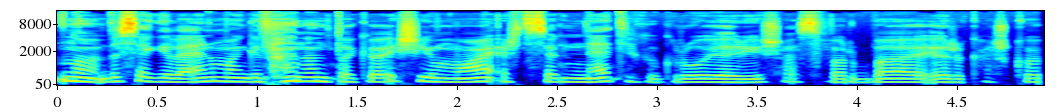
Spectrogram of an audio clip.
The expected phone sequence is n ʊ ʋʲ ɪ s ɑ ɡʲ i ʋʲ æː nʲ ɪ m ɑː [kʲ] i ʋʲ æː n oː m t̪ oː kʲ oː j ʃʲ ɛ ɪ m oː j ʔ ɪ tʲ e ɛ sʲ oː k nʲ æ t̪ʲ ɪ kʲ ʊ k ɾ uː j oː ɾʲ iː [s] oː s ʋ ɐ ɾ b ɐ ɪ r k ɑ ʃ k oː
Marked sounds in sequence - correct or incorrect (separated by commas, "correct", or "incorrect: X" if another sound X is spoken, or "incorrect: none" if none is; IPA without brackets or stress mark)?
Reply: incorrect: ɡʲ, incorrect: ʃ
